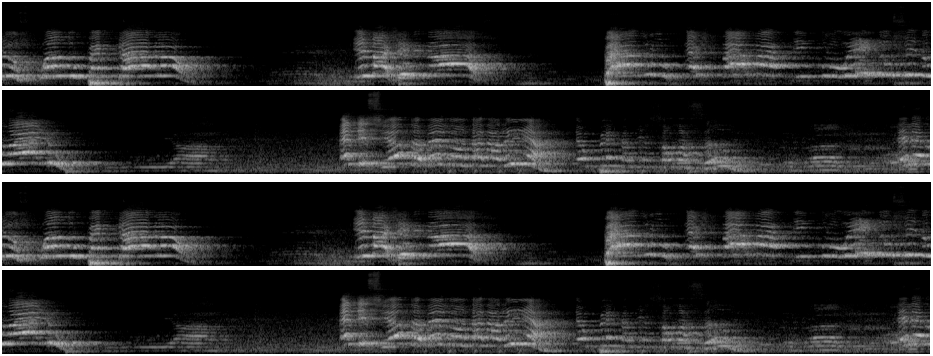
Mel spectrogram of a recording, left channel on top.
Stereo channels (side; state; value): both; identical; correlation 1.00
